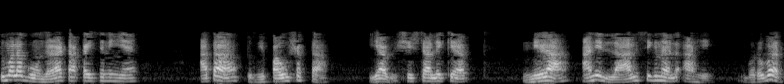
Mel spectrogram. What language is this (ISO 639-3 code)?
mar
